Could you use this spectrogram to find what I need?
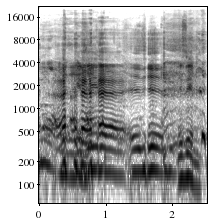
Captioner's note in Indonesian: tertawa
